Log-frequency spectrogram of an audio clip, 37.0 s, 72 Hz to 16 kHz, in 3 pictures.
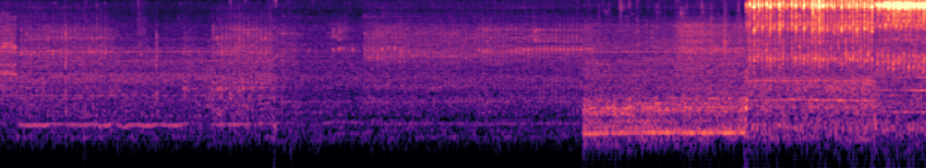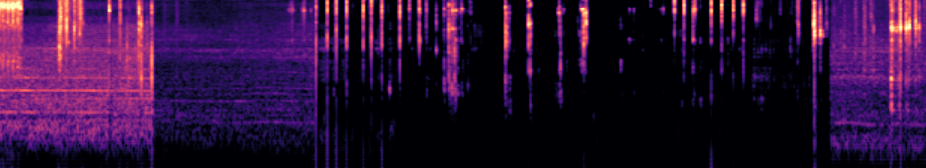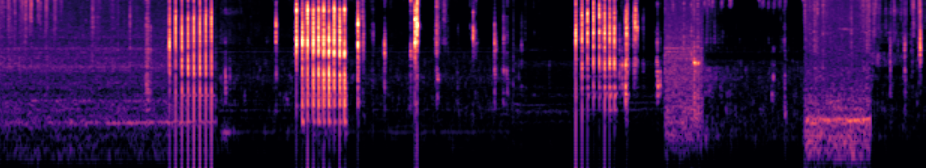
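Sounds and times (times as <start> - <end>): rapid clicking: 10.0 - 12.7, 27.0 - 27.6, 28.6 - 29.6, 32.4 - 33.1
sharp clicks and knocks: 27.0 - 27.6, 28.4 - 31.6, 32.4 - 33.3.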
